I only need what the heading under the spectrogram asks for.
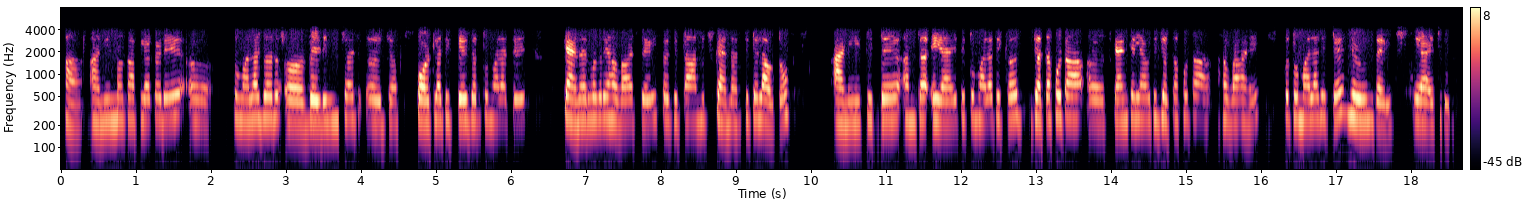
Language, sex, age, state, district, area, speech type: Marathi, female, 18-30, Maharashtra, Sangli, rural, conversation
